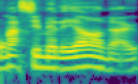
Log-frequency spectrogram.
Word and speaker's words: Massimiliano: Now, the problem with Maximiliano is that in the Italian alphabet, there's no X. So you would pronounce it Maximiliano, but it's spelled Massi. So it's double S.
